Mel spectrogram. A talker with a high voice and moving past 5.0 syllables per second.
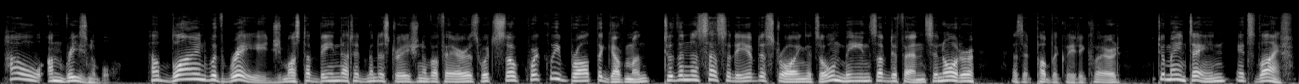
No: medium, 150 Hz; 5.3 syllables/s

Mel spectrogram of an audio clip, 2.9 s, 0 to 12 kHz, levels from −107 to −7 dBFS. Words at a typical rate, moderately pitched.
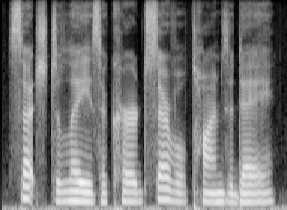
Yes: average, 145 wpm; medium, 150 Hz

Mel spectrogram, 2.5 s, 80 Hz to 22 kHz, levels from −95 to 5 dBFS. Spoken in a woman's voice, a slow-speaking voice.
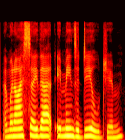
No: female; fast, 240 wpm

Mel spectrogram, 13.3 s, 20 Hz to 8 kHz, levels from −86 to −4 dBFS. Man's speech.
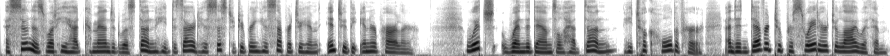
No: female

